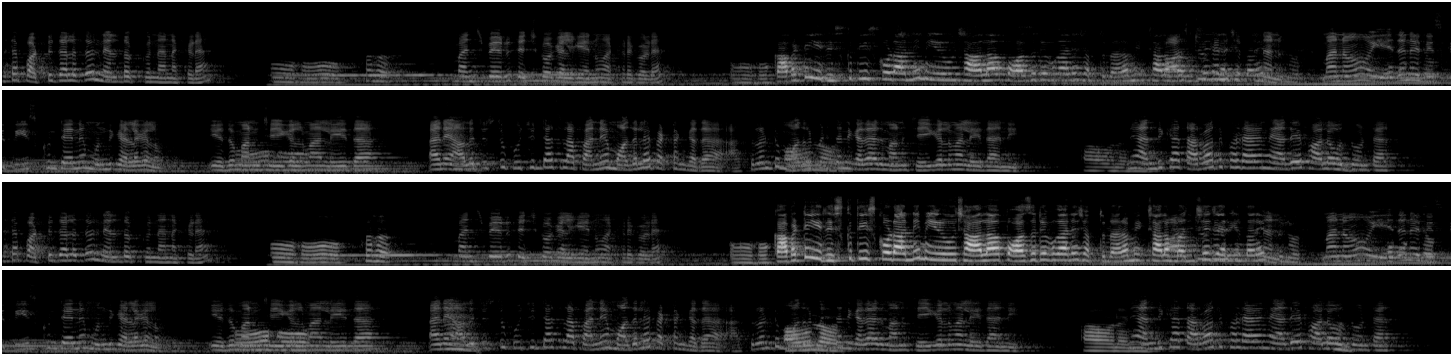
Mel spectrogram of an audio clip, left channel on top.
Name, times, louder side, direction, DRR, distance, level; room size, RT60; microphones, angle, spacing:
voice 1, 0.0-2.1 4.5-6.6 11.6-12.8 13.2-16.1 16.5-18.2 18.8-24.7 25.7-28.4, left 1 dB, 10° left, 9 dB, 0.5 m, -40 dB
sound 1, 2.6-18.7, equal, 45° left, 1.2 m, -49 dB
voice 2, 2.7-3.9 7.3-13.0 13.9-14.3 16.8-17.6 18.9-19.2 22.3-22.9 25.3-25.9 27.8-28.0, right 8 dB, 85° right, 14 dB, 0.4 m, -30 dB
14.5 x 5.2 x 3.9 m, 0.95 s
head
